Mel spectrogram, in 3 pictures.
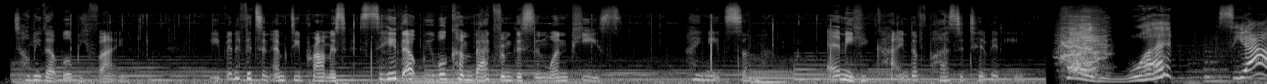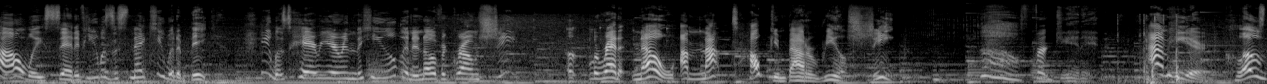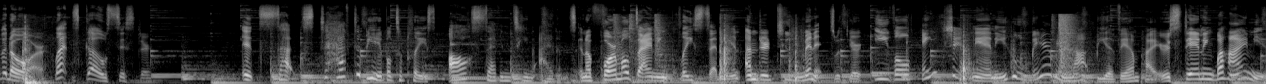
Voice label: Animation

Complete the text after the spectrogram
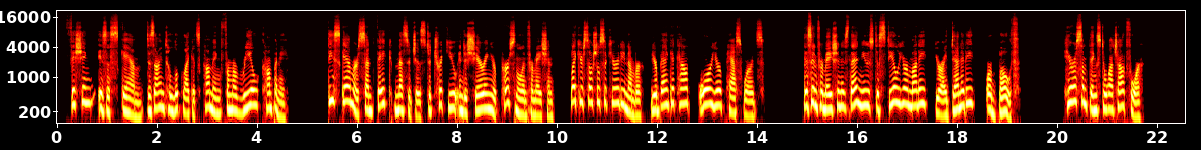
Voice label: e-learning explainer; Phising

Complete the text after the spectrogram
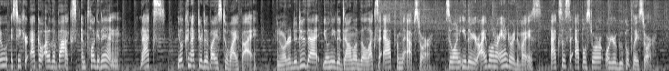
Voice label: Explainer Video

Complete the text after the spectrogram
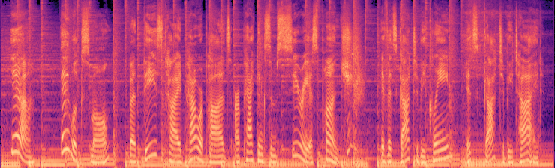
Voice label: Radio Commercial

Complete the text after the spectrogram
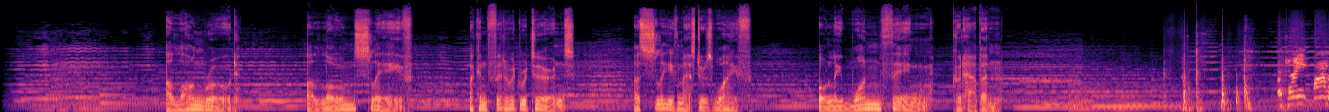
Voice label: TRAILER; Blood Freedom

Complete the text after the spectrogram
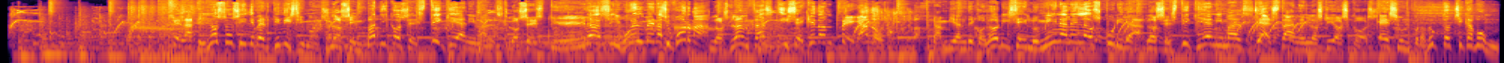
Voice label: Spot TV

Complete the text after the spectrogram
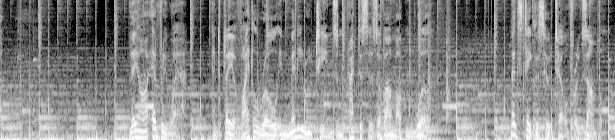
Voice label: Narration on Pumps; Grundfos

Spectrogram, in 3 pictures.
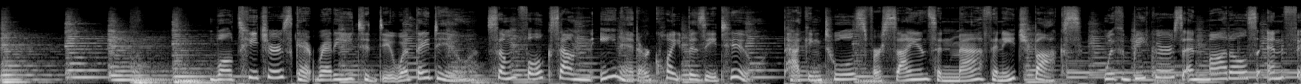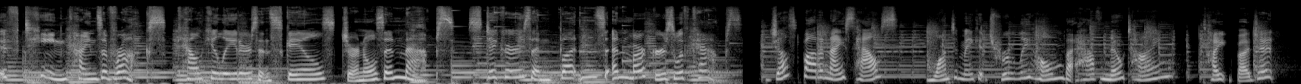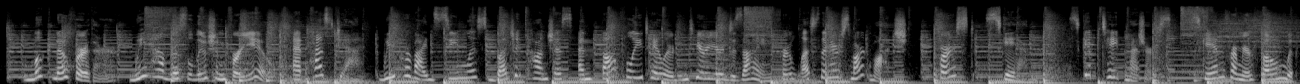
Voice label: Explainer Videos

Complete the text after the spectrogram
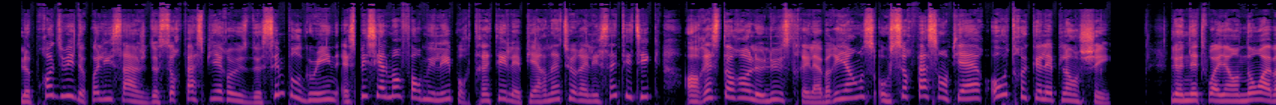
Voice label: Stone Polish FR; SIMPLE GREEN

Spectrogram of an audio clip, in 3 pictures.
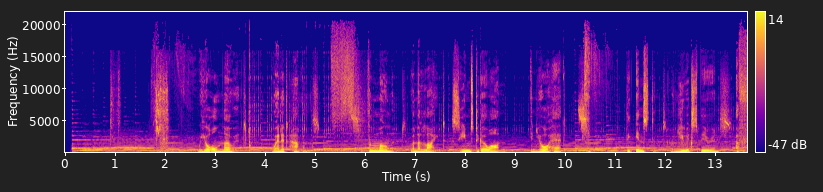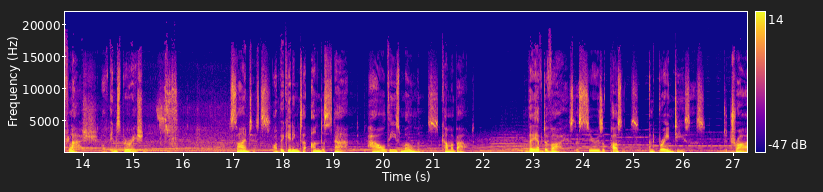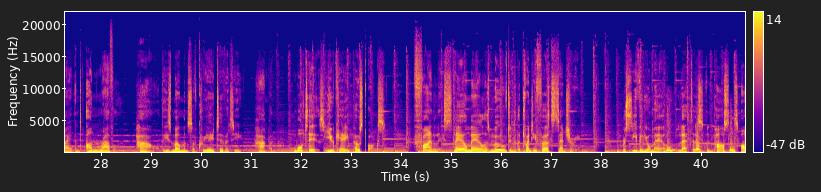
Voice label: montage narrative

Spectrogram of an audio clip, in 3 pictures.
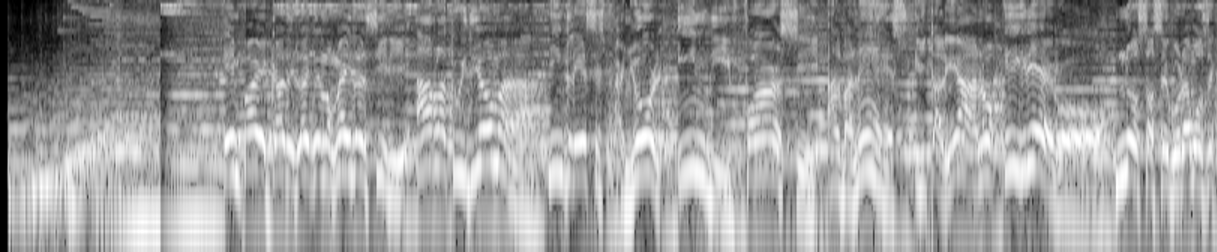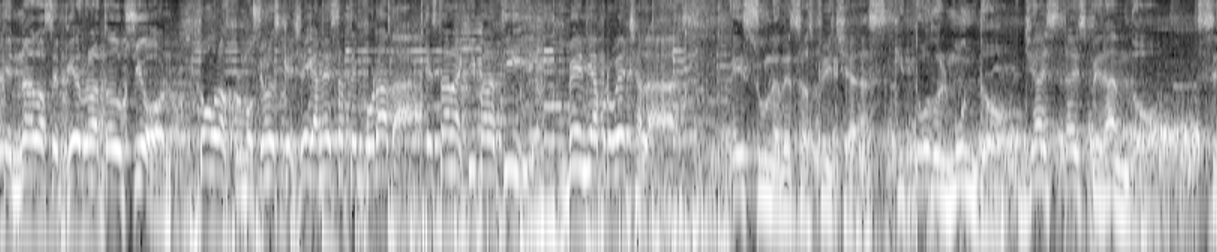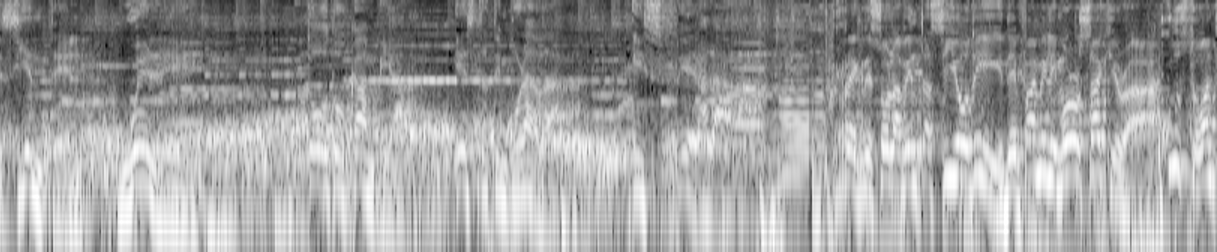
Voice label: Male

